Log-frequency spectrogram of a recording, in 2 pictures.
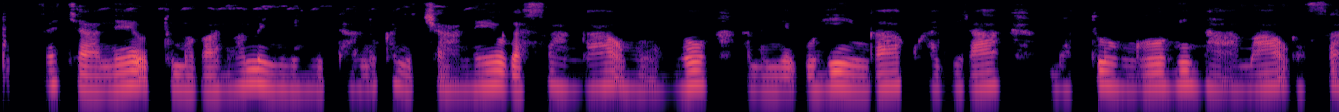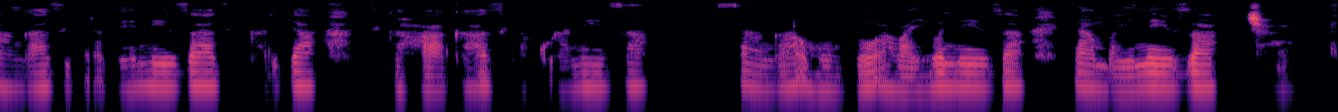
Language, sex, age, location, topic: Kinyarwanda, male, 25-35, Musanze, government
